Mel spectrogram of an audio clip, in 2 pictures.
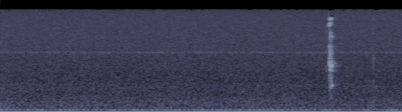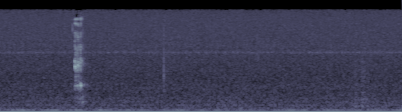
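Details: A one-week-old baby boy has hiccups: two brief, sharp little hic sounds a couple of seconds apart over a steady room hum. Hiccups in a newborn.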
